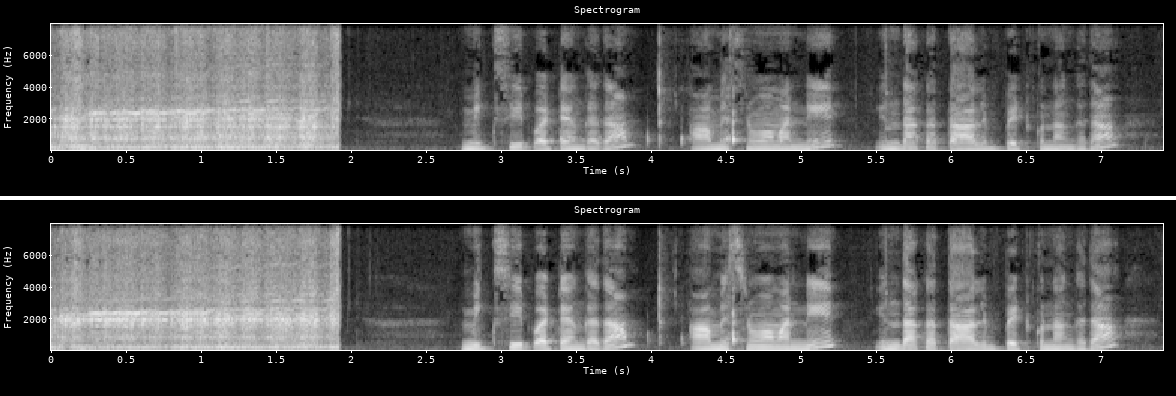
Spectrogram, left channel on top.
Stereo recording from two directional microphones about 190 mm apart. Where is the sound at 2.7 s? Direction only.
25° right (ahead or behind).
